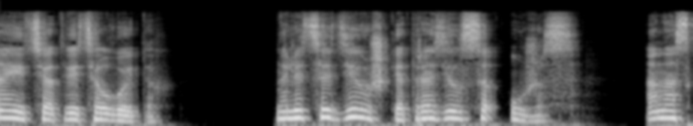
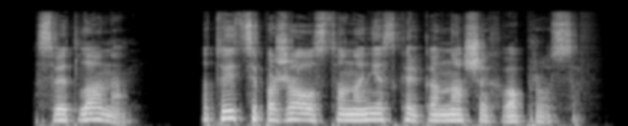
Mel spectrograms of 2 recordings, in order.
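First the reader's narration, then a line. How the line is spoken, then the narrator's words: Soft request. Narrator (Russian): попросил Войтых все тем же мягким тоном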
